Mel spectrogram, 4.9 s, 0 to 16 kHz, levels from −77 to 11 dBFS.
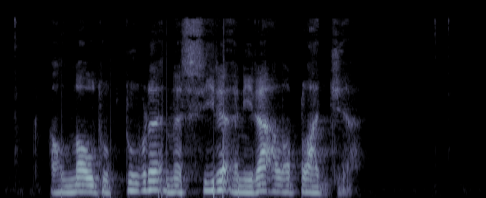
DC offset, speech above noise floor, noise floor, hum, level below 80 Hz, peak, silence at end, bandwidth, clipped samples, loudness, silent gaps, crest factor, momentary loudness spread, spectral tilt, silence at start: under 0.1%; 51 dB; -76 dBFS; none; -56 dBFS; -6 dBFS; 1.3 s; 11.5 kHz; under 0.1%; -25 LUFS; none; 20 dB; 12 LU; -5.5 dB/octave; 0.5 s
